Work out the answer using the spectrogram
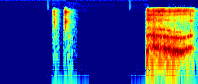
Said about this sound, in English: That burp sounded like a Pokemon cry.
